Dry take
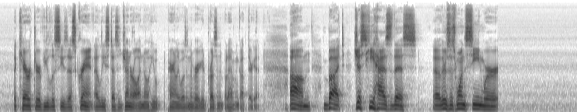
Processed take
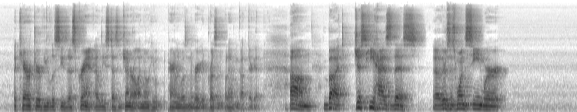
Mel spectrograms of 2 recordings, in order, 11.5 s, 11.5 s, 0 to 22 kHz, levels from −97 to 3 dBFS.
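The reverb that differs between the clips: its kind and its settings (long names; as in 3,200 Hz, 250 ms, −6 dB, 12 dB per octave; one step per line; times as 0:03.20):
reverb whose tail is shaped and stops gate 240 ms falling, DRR 6 dB
level −3.5 dB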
